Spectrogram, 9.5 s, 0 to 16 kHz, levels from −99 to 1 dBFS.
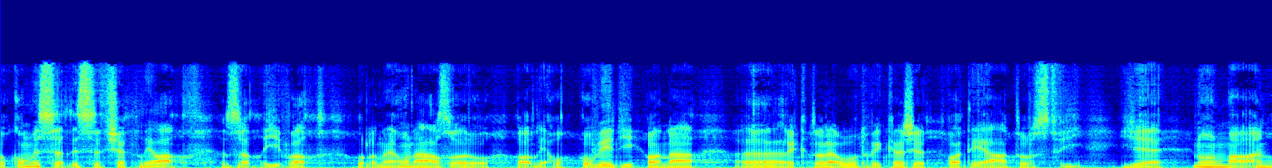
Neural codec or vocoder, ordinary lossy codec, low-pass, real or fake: autoencoder, 22.05 kHz, a latent of 192 numbers a frame, VITS, trained on many speakers; MP3, 64 kbps; 9.9 kHz; fake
